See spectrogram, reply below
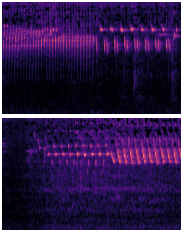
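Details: Starblue canary tutor song for young canaries: a steady high rattling trill, a pause with faint background noise, then clear repeated whistles building into a fast bright trill.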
